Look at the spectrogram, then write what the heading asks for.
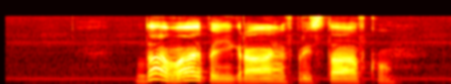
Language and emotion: Russian, sad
